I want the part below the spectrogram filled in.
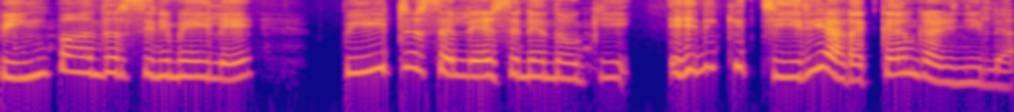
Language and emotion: Malayalam, happy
